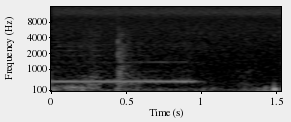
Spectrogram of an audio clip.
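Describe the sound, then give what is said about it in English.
A phone line rings on an outgoing call to a friend while waiting for him to answer: one steady, faint ringback tone lasting about a second, then a quiet pause on the line and a soft click. “Okay, I'm going to phone a friend. I'm phoning my friend. If he picks up.”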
